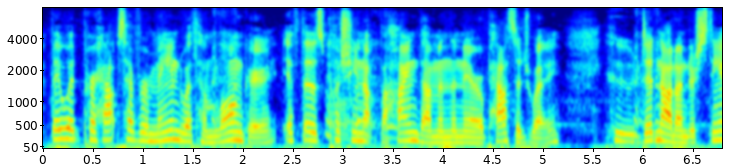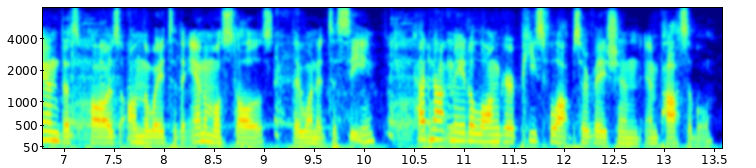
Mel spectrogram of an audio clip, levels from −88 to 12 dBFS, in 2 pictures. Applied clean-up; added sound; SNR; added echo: none; Cough; 16 dB; none.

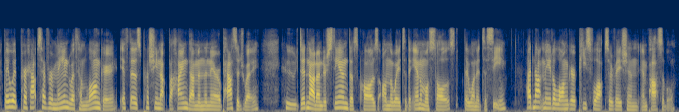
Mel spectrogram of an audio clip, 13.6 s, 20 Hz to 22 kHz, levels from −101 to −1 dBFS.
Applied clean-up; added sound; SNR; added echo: neural diffusion model UNIVERSE++.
